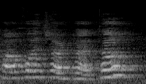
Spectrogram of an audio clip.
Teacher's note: विवार श्वास अघोष और महाप्राण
